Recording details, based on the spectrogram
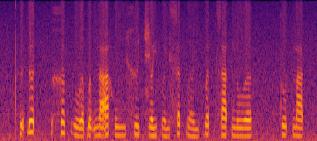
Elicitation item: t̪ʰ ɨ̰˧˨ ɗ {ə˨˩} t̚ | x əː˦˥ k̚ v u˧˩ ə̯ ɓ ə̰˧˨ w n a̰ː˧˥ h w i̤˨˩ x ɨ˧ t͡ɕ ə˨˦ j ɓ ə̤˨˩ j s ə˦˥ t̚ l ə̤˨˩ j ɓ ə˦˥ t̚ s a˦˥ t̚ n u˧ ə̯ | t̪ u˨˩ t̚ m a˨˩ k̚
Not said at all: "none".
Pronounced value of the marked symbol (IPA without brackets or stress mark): ə˦˥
